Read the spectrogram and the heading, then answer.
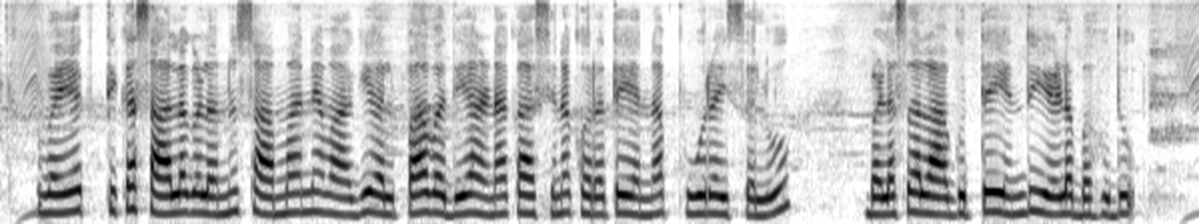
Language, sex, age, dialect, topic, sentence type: Kannada, female, 18-24, Mysore Kannada, banking, statement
